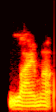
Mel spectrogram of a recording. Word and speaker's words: Lima: Lima, a small community in LaGrange County, Indiana, pronounced as Lima, similar to the way people say Lima, Ohio.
